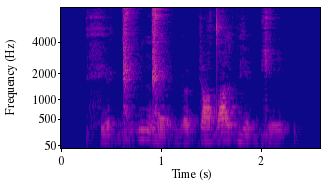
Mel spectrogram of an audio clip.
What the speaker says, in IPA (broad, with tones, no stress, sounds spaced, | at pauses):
fʲ ɵ˨ ɡ͡ǁ ʉ˦ b ŋ͡ǁ ɵ˨ r b ɵ˨ pʲ ɵ˧ dˤ o˦ l bʲ e˧ b ɡ i˧ ʔ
